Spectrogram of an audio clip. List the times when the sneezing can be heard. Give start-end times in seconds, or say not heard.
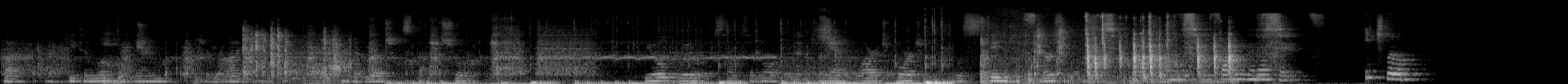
0.9-2.1, 7.9-8.5, 10.9-12.9.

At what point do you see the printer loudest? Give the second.
5 s.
